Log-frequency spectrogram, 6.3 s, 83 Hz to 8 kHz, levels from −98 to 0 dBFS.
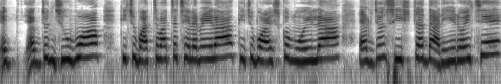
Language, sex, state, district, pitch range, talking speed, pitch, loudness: Bengali, female, Jharkhand, Jamtara, 295-345 Hz, 125 wpm, 325 Hz, -11 LUFS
